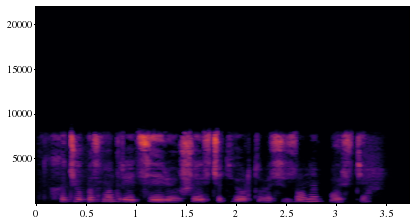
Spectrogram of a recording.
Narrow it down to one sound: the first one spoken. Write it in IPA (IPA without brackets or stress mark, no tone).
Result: x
